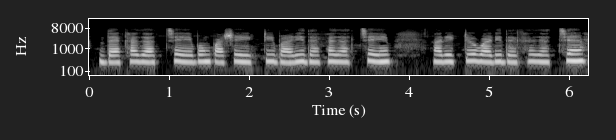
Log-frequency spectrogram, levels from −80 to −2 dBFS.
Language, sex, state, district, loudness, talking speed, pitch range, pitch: Bengali, female, West Bengal, Purulia, -24 LUFS, 125 wpm, 260-280 Hz, 270 Hz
